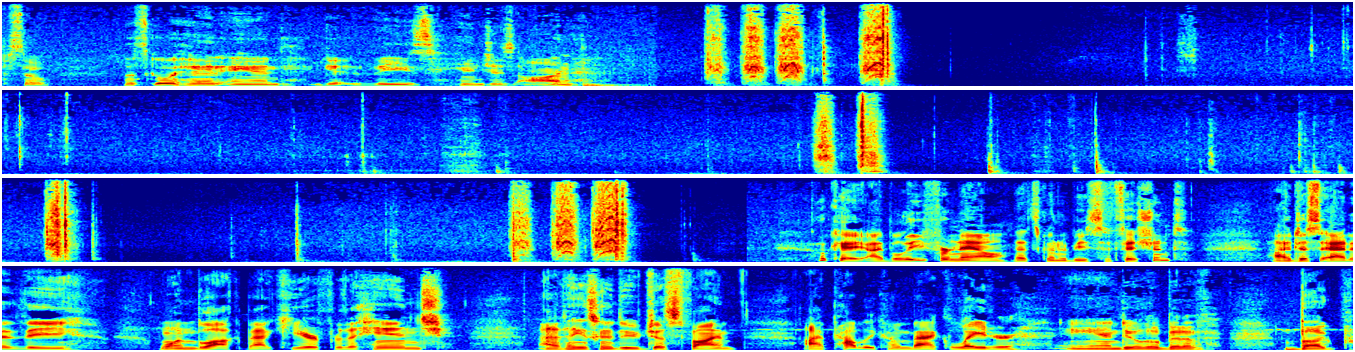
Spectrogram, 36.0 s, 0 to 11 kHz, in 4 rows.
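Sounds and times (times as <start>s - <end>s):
cordless drill whirring: 4.7s - 6.0s, 21.4s - 22.2s.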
